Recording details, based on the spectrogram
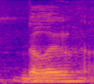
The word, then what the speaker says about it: Beaulieu: Yeah, how is that pronounced? Is it Beaulieu or Beaulieu? BV? – BV. – Beaulieu Vineyards? – Beaulieu, okay. – Beaulieu Vineyards. – Yeah. – Beaulieu? – Well, that's how I pronounce it. I used to sell it.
